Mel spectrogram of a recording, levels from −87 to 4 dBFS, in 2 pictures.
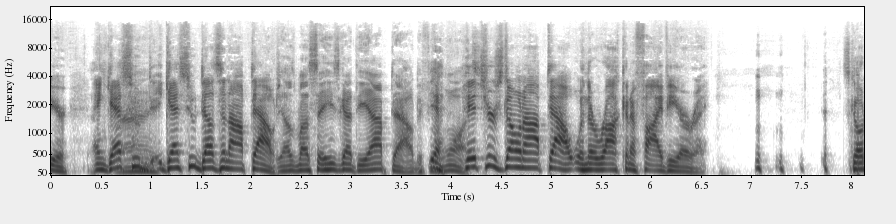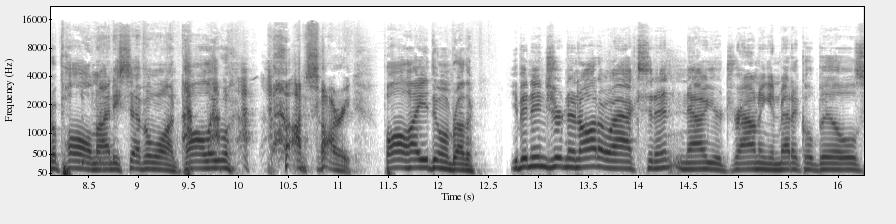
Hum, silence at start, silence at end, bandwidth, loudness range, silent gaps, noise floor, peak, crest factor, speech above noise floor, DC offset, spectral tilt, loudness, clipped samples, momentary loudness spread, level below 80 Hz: none; 0 s; 0 s; 15 kHz; 3 LU; none; -37 dBFS; -2 dBFS; 14 dB; 20 dB; under 0.1%; -5.5 dB/octave; -17 LUFS; under 0.1%; 8 LU; -36 dBFS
